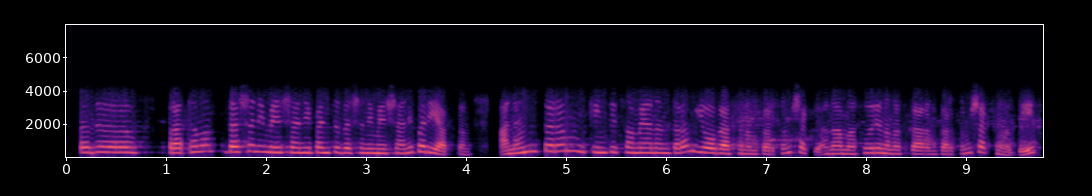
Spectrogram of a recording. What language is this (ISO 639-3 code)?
san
